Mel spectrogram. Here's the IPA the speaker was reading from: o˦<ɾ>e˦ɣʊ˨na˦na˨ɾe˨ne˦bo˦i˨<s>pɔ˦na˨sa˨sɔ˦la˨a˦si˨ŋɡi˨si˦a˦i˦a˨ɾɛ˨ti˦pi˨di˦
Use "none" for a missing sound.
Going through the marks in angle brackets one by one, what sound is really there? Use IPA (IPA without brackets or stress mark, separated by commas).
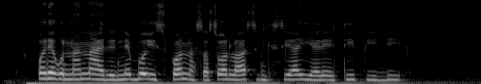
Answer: ɾ, s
